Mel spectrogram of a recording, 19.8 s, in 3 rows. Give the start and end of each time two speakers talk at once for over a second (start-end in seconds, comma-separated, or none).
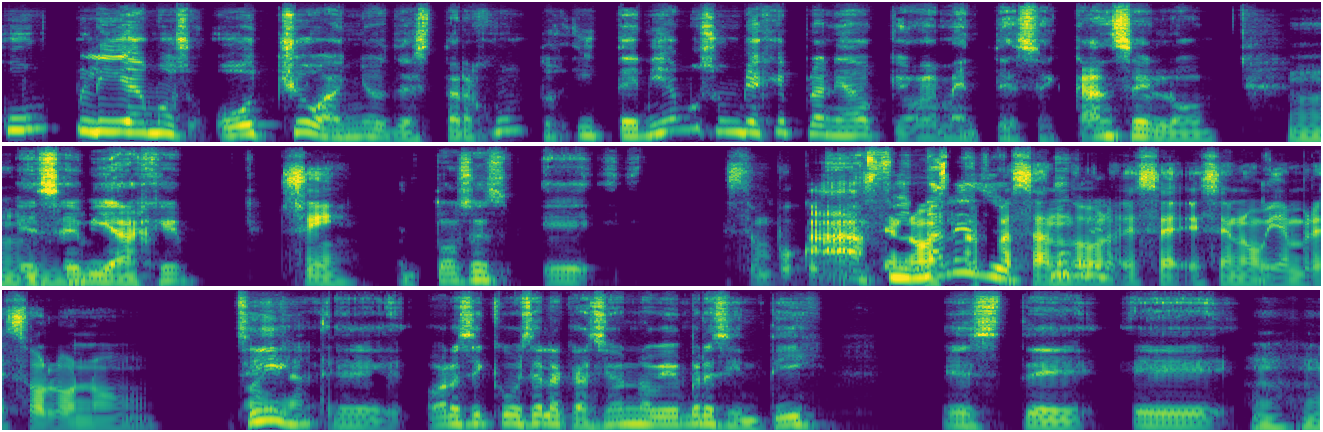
10.6-12.2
